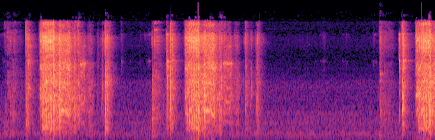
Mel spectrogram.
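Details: Electric rebar tying gun tested after repair with an ordinary spool from a general batch: sharp whirring bursts of wire feed and twist, each ending cleanly in a quiet pause; spool stops properly, wire doesn't unravel, normal tying.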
